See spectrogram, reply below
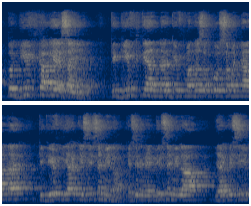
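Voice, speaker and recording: A man with a fairly high voice lectures like a teacher, firing off questions and answering them himself and repeating each point. He is heard from a distance, with the sound bouncing around a very echoey room. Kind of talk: classroom lecture. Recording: echoey room, mic far off.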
